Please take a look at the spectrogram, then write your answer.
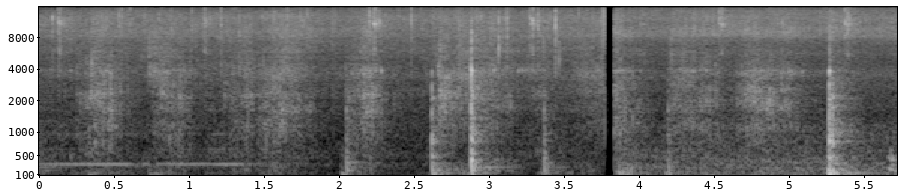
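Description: Pepper, cumin and fenugreek dry roast in a pan, crackling and sizzling with repeated scraping stirs and a few sharp knocks against the pan, close and fairly loud.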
